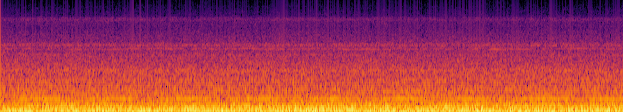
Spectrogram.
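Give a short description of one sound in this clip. An aircraft cabin hums with a steady low engine drone.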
